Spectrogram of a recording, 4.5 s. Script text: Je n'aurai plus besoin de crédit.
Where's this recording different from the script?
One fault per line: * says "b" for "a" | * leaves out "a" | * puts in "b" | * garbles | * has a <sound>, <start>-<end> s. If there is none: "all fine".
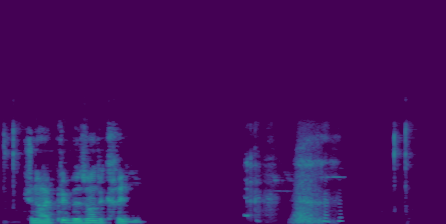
* has a laugh, 2.4-3.5 s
